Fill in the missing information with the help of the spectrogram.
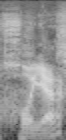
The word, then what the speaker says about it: Heuer: Hayward, no, Hoya.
